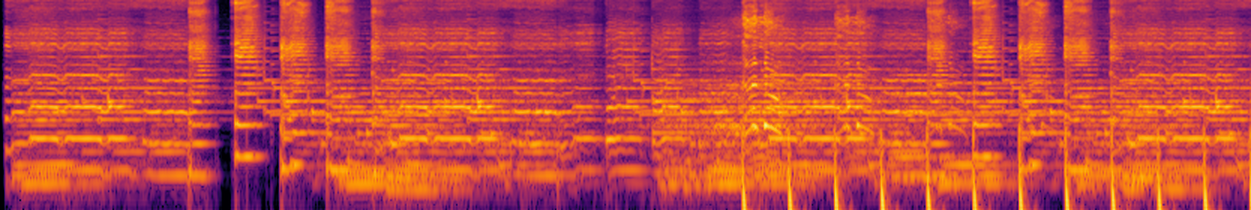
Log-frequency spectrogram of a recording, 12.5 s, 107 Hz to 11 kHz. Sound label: Feel Good 130bpm G minor, beats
